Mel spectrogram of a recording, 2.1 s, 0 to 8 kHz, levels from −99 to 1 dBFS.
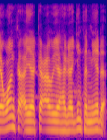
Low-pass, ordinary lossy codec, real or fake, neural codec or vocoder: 7.2 kHz; none; fake; codec, 44.1 kHz, 3.4 kbps, Pupu-Codec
